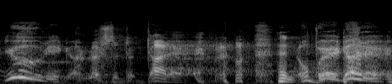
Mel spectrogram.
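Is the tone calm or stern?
stern. It is said in a stern, forceful tone. "It's usually"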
